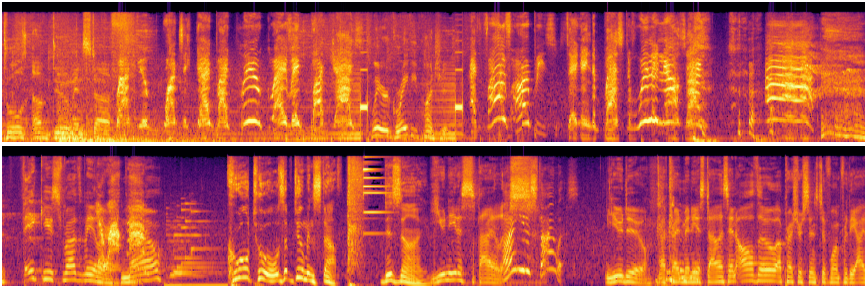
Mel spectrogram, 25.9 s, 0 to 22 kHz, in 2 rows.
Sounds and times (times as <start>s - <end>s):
Music: 0.0s - 7.1s, 15.4s - 16.4s
Speech: 0.0s - 10.7s, 13.3s - 15.4s, 18.6s - 25.8s.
